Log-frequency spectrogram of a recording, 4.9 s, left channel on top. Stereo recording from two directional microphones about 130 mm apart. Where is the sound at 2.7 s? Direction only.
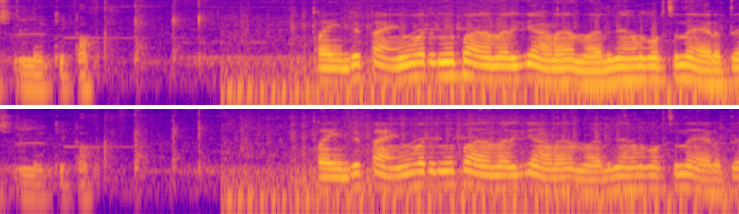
45° left (ahead or behind).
